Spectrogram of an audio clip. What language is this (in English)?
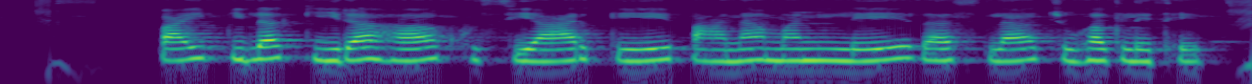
Chhattisgarhi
